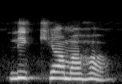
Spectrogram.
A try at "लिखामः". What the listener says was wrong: লিখ্যা নয়, লিখামহ।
